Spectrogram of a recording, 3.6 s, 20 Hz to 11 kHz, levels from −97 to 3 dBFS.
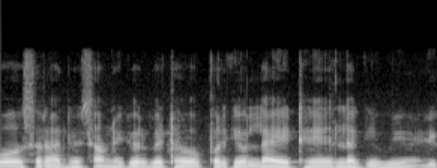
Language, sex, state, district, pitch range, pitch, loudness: Hindi, male, Chhattisgarh, Sukma, 110-115 Hz, 115 Hz, -15 LUFS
